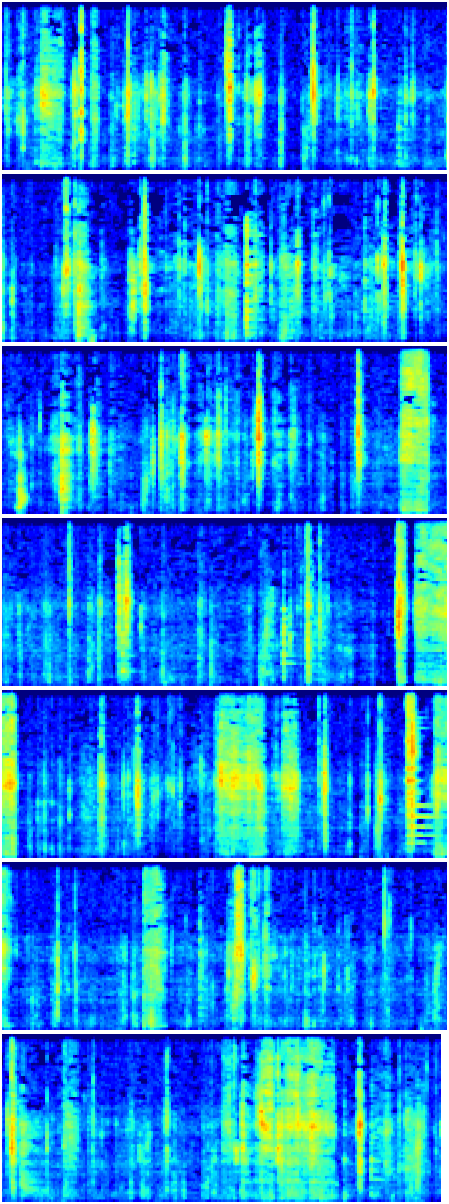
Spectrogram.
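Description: Close-miked eating sounds: wet chewing and lip smacks as short clicks throughout, with several longer slurps of thick noodles.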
